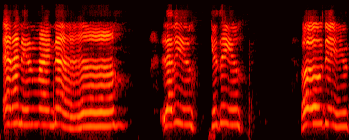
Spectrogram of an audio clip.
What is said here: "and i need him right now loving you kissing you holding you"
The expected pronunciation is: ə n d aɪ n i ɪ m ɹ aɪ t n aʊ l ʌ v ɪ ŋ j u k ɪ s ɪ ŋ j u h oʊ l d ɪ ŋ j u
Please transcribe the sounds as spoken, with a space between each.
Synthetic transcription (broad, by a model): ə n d aɪ n i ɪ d ɹ aɪ t n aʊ l ʌ v ɪ ŋ j u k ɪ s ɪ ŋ j u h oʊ d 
